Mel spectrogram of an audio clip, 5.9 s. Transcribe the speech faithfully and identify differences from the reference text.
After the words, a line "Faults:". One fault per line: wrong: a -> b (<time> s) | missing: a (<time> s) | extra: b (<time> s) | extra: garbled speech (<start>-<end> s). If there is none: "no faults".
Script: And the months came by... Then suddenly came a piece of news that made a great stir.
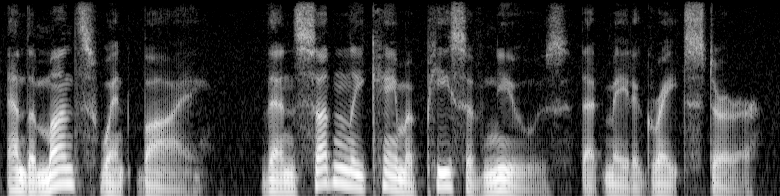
And the months went by... Then suddenly came a piece of news that made a great stir.
Faults:
wrong: came -> went (0.7 s)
